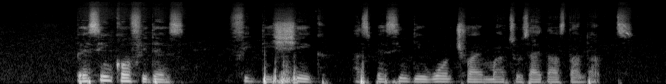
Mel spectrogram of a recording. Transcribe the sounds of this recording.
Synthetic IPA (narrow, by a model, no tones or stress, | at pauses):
pɛsĩnkɔ̃nfidɛ̃ns | fit̚deʃek | aspɛsĩndewɔ̃ntʰːɹaɪmatsosaɪtastãnda̰ds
